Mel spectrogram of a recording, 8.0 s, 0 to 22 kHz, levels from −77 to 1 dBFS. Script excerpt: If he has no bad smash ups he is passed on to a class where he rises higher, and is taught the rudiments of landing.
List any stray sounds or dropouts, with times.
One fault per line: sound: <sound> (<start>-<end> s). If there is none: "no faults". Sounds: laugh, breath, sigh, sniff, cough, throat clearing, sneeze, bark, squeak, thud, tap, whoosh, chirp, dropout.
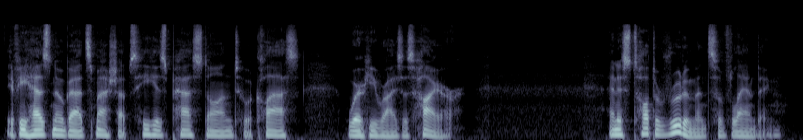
no faults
